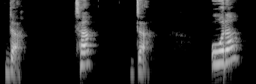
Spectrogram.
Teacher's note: American Australian might use oughta again reducing that t down to a D sound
